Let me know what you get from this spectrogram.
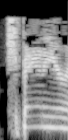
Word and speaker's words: Spanier: S-P-A-N-I-E-R. Is that how you pronounce that, guys? Spanier, yeah. Was faulted in an internal Penn State report after former assistant football coach Jerry Sandusky was convicted of child molestation.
